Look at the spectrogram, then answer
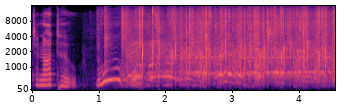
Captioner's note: audience applause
